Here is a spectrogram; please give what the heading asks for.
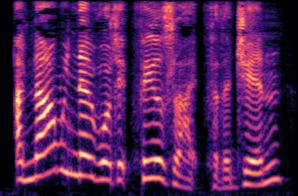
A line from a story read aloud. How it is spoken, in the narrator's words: said Edmund with a chuckle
